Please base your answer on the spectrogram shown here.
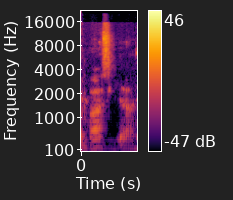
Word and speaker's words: Basquiat: Um, Yeah, so tell me a little bit about Basquiat, and am I pronouncing that correctly? yeah, yeah. Yeah, Basquiat.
